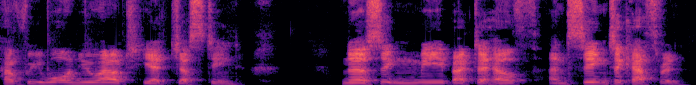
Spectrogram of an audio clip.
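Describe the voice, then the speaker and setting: A man playing a kind, convalescent gentleman in a radio play, speaking softly and with sympathy. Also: medium pitch, moderate pace, natural voice. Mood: fond, gentle.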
